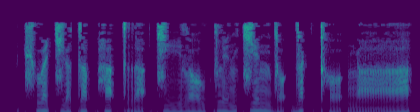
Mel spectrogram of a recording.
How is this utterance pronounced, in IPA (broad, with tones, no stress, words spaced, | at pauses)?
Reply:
t͡ɕʰu˥˩a̯t͡ɕɯ˨˩a̯ta˦˥p̚ha˦˥ʔ tra˨˩ʔt͡ɕiː˧lɔː˧w kle˧nt͡ɕe˥˩ndɔ˨˩ʔda˥˩k̚ tʰɔ˨˩ʔŋaː˩˦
